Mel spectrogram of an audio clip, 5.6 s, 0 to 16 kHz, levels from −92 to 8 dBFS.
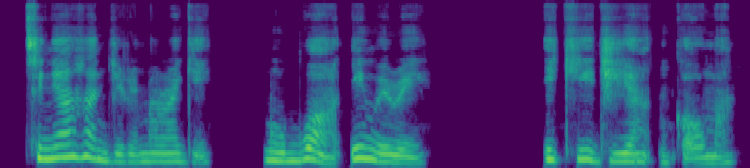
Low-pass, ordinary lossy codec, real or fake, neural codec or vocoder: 14.4 kHz; none; fake; vocoder, 44.1 kHz, 128 mel bands, Pupu-Vocoder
